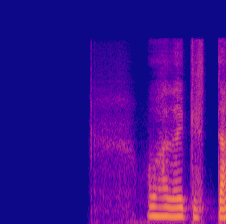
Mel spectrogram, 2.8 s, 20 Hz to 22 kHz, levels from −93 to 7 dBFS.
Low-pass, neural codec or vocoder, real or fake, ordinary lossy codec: 10.8 kHz; codec, 16 kHz in and 24 kHz out, 0.4 kbps, LongCat-Audio-Codec, two codebook decoder; fake; AAC, 48 kbps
